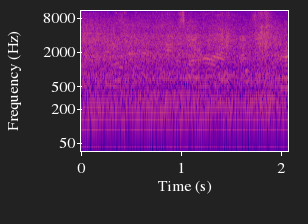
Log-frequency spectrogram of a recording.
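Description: A crowd chatters in the distance.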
